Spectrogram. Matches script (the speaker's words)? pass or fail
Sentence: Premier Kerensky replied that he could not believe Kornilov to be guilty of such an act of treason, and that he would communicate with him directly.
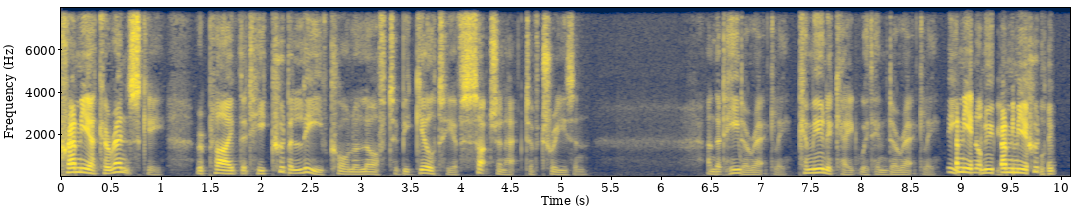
fail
